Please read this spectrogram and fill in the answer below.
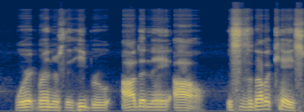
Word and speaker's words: Adonai: Adon and Adonai are Canaanite pronunciation. The correct pronunciation in Hebrew is Adonai.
